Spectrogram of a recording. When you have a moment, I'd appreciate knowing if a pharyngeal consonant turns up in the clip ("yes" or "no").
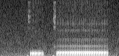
no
